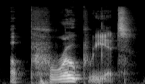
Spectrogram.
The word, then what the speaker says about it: appropriate: When this word is an adjective, its pronunciation is appropriate. Appropriate has 2 adjective meanings. Please note that the stress in this word is on the letter O.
